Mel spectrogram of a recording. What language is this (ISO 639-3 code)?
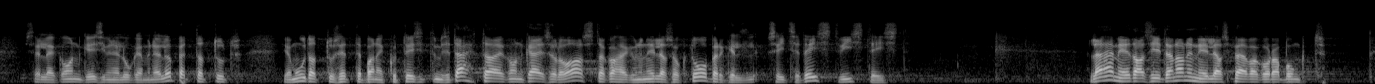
est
